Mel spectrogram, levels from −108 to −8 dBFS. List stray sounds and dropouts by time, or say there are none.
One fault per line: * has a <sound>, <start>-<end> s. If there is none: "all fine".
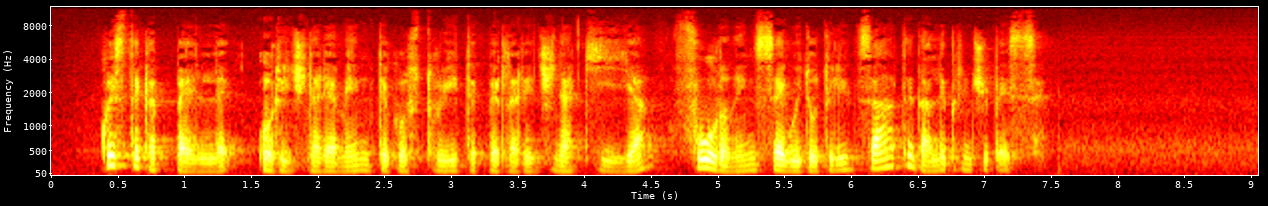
all fine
